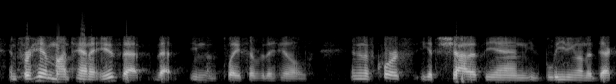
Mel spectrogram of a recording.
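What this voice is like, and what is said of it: Usual voice. Nothing is said of it.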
